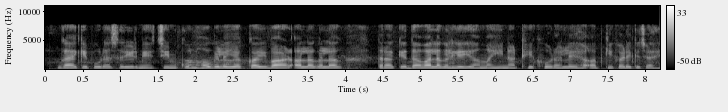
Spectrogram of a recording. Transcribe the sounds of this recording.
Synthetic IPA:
ɡaekipuɾasəɾiɾmet͡ʃimkonɦoɡeləɦɛkəibaɾə̰ləɡələɡ | t̪əɾəɦked̪əʋaləɡəliəjɦə̃məɦinaʈʰikɦoɾəɦleɦɛʔəbkikəɽeket͡ʃaːɦi

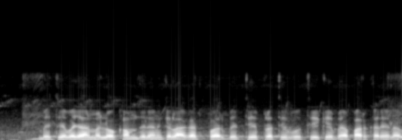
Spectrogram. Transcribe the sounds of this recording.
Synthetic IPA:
bʱet̪jəbɐd͡ʒaːɾmẽloːɡ̚kɐmd̪ɪlenekelaːɡət̪pɐɾbjet̪ijəpɾɐt̪ibʱʊt̪ikebjaːpaːɾkɐɾeːla

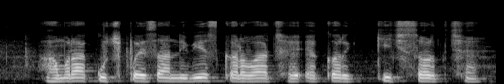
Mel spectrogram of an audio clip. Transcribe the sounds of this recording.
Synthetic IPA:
ɦəmɾakut͡ʃʰpəjsanibeskəɾbat͡ʃʰɛʔekəɾkit͡ʃʰsəɾt̪t͡ʃʰɛ

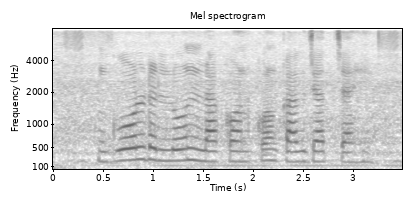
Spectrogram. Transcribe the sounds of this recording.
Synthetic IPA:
ɡolɖlonlakɔnkɔːnkaɡd͡ʒat̪̚t͡ʃaːɦi

